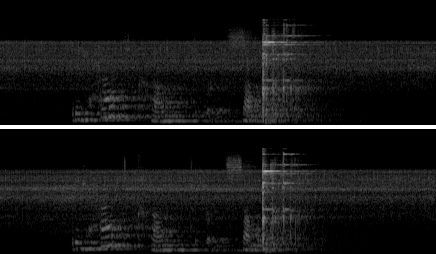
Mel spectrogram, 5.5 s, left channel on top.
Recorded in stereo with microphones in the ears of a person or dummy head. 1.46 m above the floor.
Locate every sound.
0.9 s a woman speaking: 60° right (ahead or behind), 5 m; by 3.2 s 70° right (ahead or behind), 7 m
3.3 s breaking glass: 25° right (ahead or behind), 3 m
